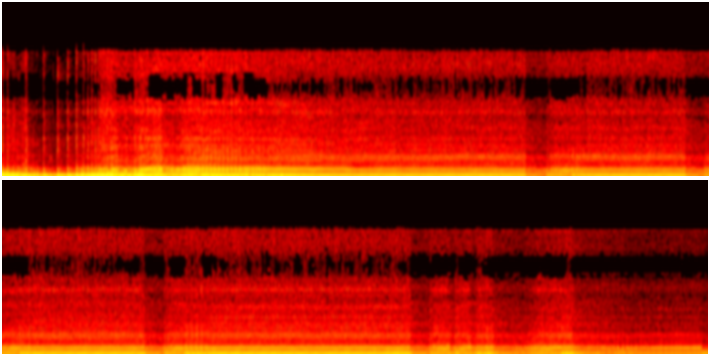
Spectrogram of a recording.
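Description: Small two-stroke Tanaka chainsaw revving up just after catching, then held at high revs. Several times its speed dips briefly and picks back up as the throttle is eased and squeezed, and it slows down near the end.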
